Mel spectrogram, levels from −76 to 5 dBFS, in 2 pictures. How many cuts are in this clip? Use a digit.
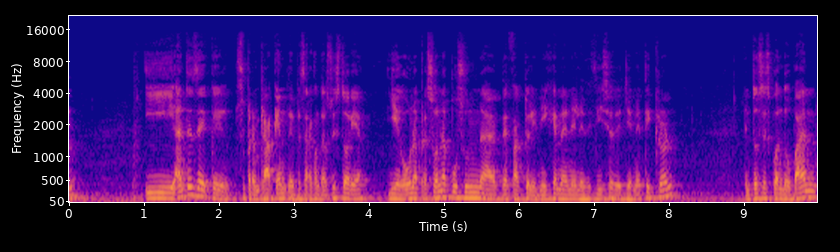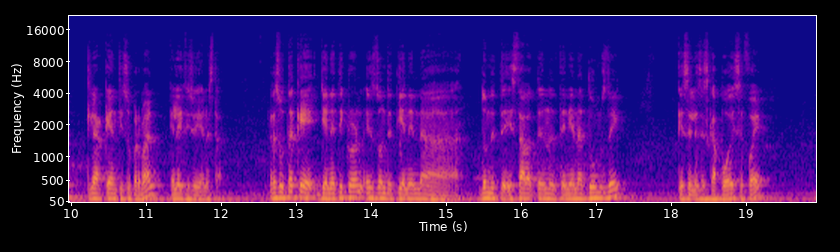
2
